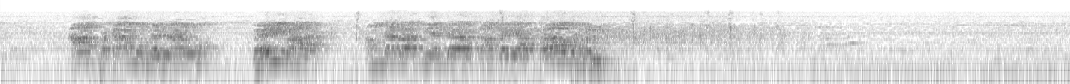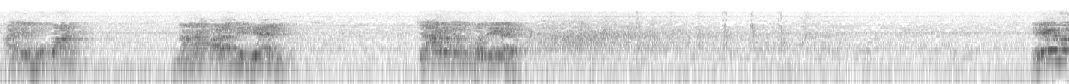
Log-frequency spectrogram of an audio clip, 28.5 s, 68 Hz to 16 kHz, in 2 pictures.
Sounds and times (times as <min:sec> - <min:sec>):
Male speech, man speaking: 0:00.9 - 0:08.2, 0:14.3 - 0:15.5, 0:16.6 - 0:18.2, 0:19.8 - 0:21.3, 0:28.0 - 0:28.5.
